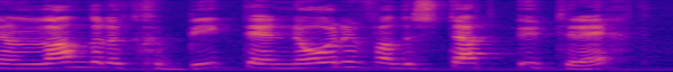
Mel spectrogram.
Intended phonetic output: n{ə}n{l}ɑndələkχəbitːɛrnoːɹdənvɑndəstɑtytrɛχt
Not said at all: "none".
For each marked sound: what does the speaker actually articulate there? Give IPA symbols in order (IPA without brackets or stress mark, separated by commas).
ə, l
